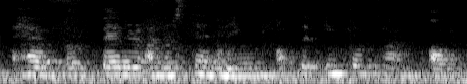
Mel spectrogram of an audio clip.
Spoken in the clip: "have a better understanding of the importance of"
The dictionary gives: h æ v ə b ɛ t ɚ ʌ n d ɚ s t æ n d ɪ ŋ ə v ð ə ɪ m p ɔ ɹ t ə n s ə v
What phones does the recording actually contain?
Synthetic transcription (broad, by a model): h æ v ə b ɛ t ɚ ʌ n d ɚ s t æ n d ɪ ŋ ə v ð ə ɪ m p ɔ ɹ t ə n ə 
